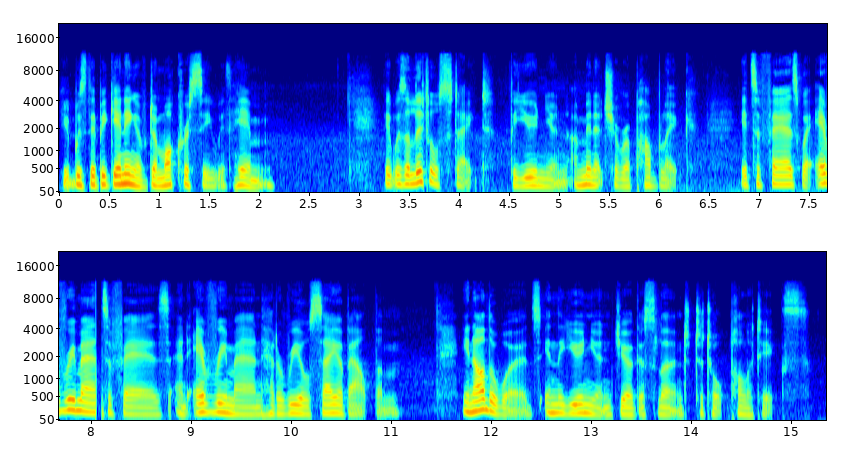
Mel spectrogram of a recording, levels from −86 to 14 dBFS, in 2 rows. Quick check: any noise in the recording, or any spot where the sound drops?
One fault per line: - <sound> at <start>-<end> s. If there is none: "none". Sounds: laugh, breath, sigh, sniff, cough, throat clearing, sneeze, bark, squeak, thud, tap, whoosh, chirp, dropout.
- dropout at 8.0-8.1 s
